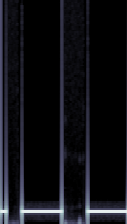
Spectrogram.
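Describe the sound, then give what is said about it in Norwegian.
A loud, steady censor bleep covering a spoken name: a quick blip followed by two longer sustained tones, each cut off abruptly with brief gaps of near-silence between them and no voice audible. “Eller må dette pipes? Vi piper alle gangene vi sier uh,”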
